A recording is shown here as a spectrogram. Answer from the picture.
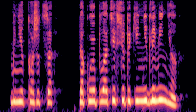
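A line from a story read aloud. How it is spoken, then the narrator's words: Timid. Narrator (Russian): робко сказала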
